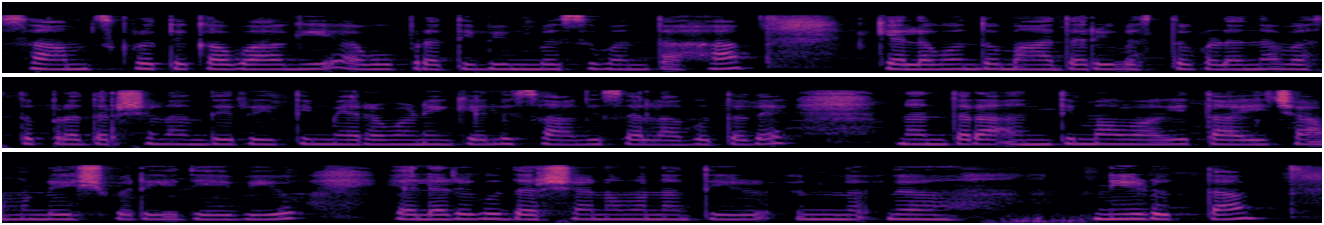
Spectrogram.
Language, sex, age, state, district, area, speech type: Kannada, female, 18-30, Karnataka, Mandya, rural, spontaneous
